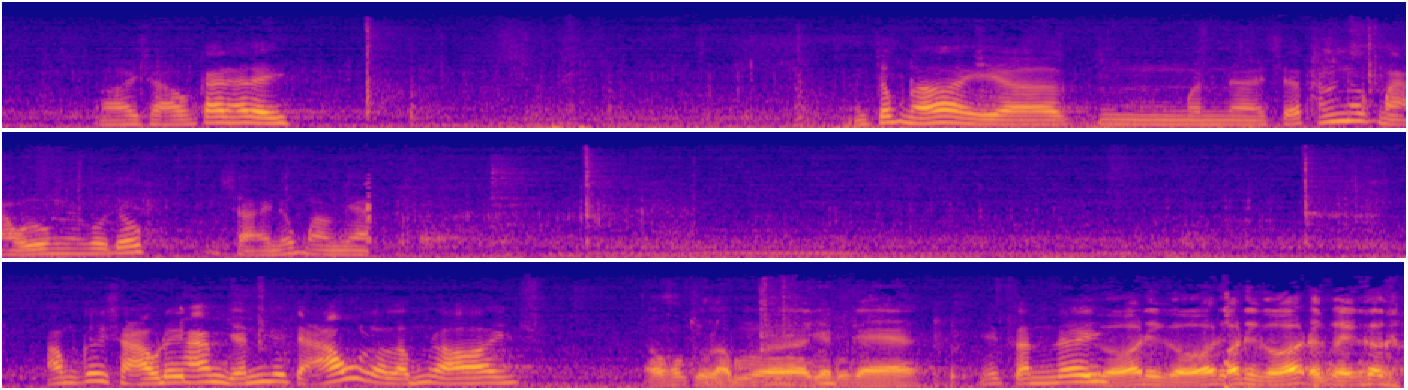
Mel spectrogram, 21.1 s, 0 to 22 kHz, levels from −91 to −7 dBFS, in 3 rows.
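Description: A watery, swirling quality runs through the whole clip, with the top end dull and cut off, faint detail fluttering in and out, and sharp onsets smeared. This is plainly audible MP3 compression, likely from encoding at a low bitrate, with the thinness fitting something around 64 kbps. With bits scarce, the encoder drops the treble and switches weak frequency components on and off from frame to frame, which creates the swirl.

Three brief blips interrupt the sound, at 8.82–8.87 s, 14.91–14.95 s and 20.13–20.17 s, each lasting roughly 45 ms. These are damaged data in a compressed stream. At each point the decoder receives corrupted bytes, misreads or discards the affected frames, and loses sync until it finds the next valid frame header. That produces the blips.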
